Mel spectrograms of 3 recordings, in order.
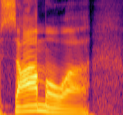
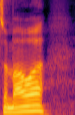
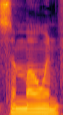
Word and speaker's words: Samoa: And it's like, bum, bum, bum, time to go to Samoa, which I thought was really cool, actually. I thought it was pronounced Samoa, and it isn't. I guess it's pronounced Samoa, which is cooler, obviously.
